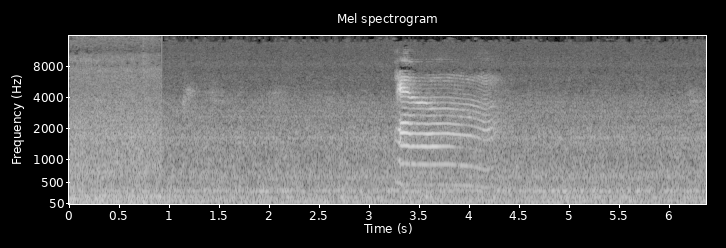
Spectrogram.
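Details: Domestic cat meow played back from a smartphone to a household of five rescued cats: one drawn-out, slightly falling, tonal meow lasting about a second, over a steady background hum.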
